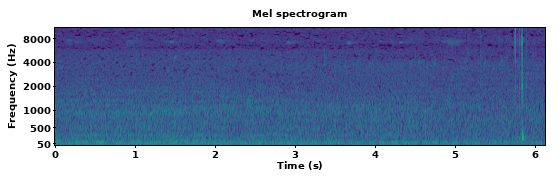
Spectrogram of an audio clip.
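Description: Steady outdoor background noise dominated by a low rumble, with one short sharp click near the end.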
